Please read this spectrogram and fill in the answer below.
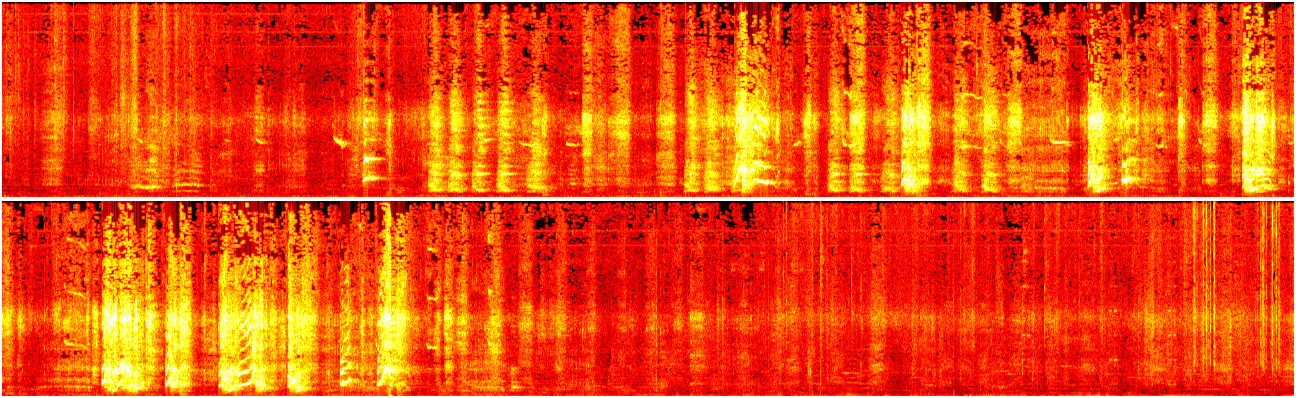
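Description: Pit bull-type dogs barking loudly in clusters of barks from about five seconds in until about twenty-one seconds in, then falling quiet.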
